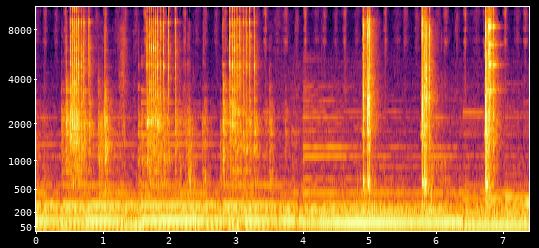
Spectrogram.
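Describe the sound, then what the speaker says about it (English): A socket wrench works an inner flange nut off a bolt while a bull bar is fitted to a Toyota FJ Cruiser, giving bursts of quick ratcheting clicks followed by single sharp clicks, close up over a steady low hum. "turn the socket wrench to get that inner flange nut off the bolt"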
